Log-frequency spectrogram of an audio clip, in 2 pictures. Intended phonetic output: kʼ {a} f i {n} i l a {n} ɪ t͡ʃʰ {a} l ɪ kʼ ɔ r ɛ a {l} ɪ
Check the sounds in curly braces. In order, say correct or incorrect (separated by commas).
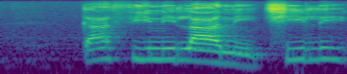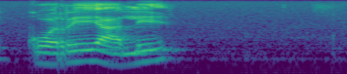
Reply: correct, correct, correct, incorrect, correct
